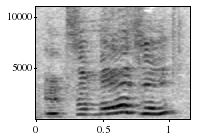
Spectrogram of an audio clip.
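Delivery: very high, loud exclamation; delighted woman. A narrator's reading. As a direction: squeal it out as a blessing. Mrs Kessler voiced.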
